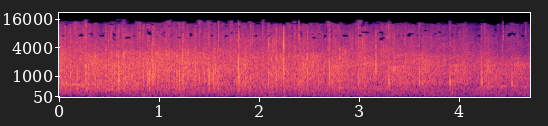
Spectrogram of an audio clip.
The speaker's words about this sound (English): Would you give God and Grace a round of applause?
